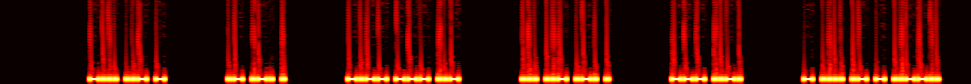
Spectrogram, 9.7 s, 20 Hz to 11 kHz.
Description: Morse code, heard as a keyed tone, about 40 wpm, 700 Hz. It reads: BUT ARE YOU SURE OF THAT?
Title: 3x Word-Spacing - Sentences from Top 300 Words - 40wpm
